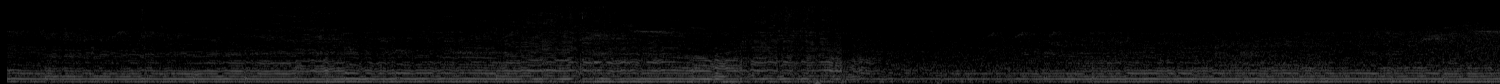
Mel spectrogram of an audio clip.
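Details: A female carpenter bee gives a low, steady, droning buzz while drilling holes in a house in Monticello, Georgia.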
